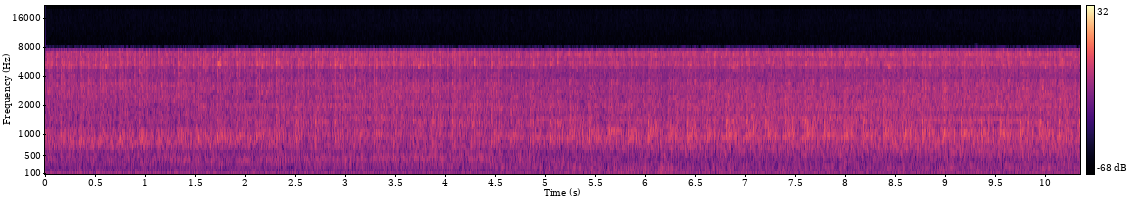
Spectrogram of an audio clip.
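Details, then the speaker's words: KAMAZ 6520 chassis diesel, first start after engine overhaul: steady idle with even beat near two and a half per second, no knocks or misses; normal idle. "Запустили мы двигатель."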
